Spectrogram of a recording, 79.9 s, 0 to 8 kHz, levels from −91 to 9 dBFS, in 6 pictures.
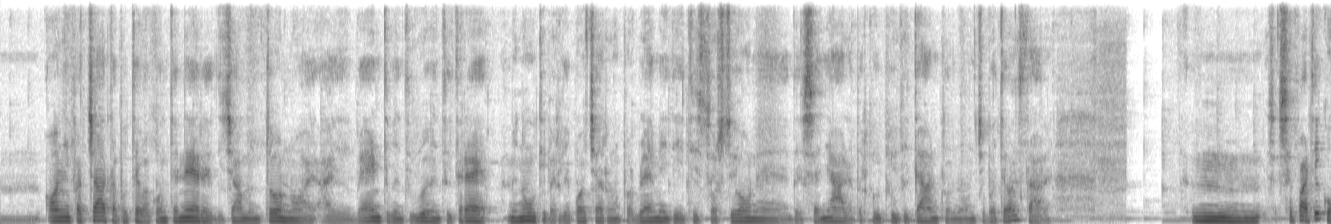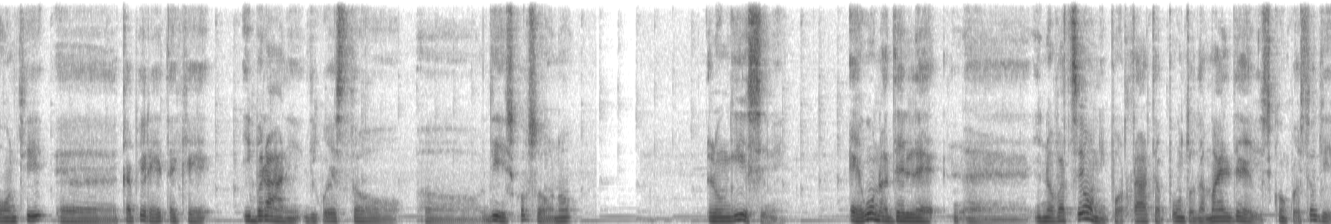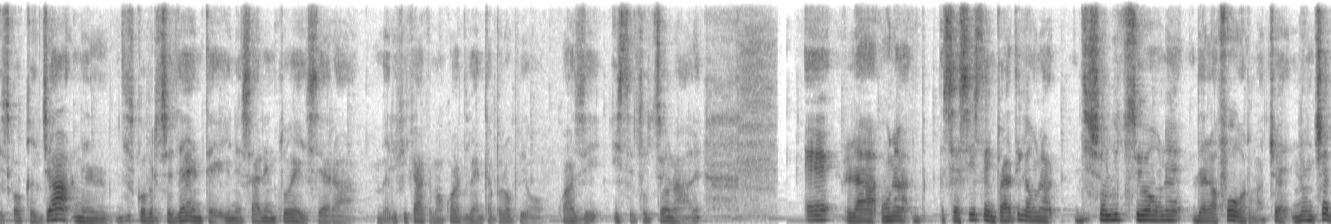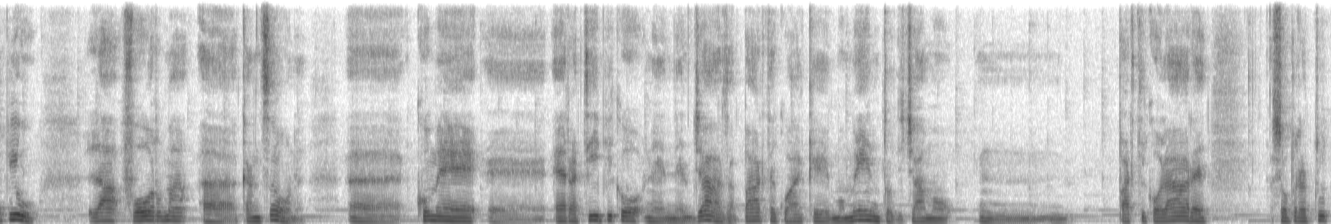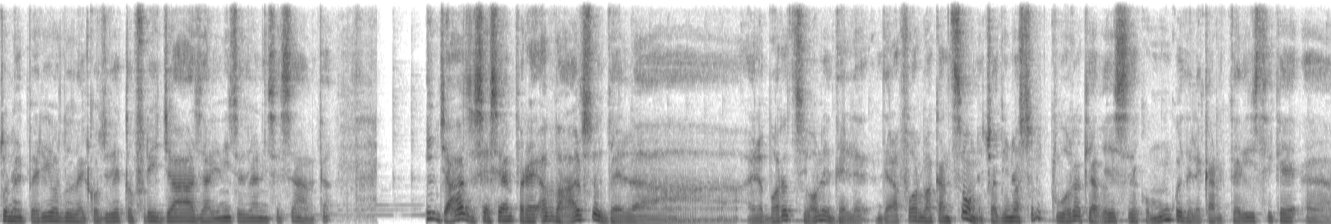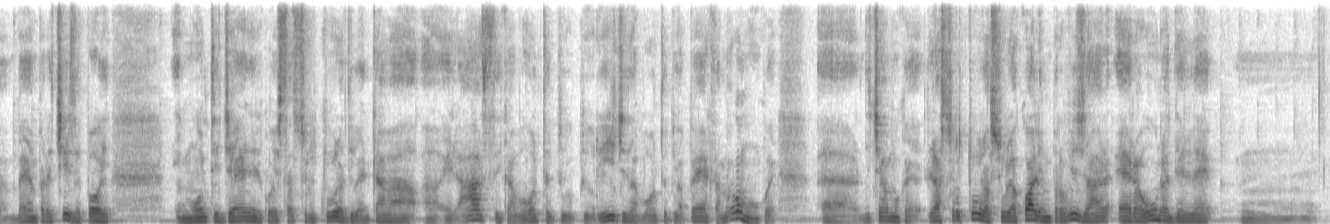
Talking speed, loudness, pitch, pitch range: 130 wpm, -26 LUFS, 125 Hz, 110-145 Hz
